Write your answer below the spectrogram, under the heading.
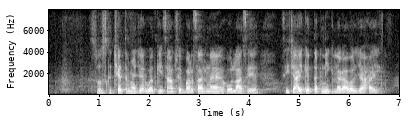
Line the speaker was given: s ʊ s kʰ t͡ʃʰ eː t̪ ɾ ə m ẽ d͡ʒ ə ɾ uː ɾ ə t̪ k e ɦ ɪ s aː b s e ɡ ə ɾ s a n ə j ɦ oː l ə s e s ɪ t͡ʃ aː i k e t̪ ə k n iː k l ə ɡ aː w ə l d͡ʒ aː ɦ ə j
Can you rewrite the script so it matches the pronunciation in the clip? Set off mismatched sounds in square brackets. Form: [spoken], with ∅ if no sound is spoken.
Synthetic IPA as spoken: s ʊ s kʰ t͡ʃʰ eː t̪ ɾ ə m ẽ d͡ʒ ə ɾ uː ɾ ə t̪ k e ɦ ɪ s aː b s e [b] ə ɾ s a n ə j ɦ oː l [a] s e s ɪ t͡ʃ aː i k e t̪ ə k n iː k l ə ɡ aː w ə l d͡ʒ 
